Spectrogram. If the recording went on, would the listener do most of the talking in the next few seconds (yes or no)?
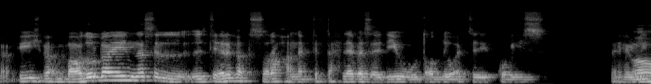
yes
